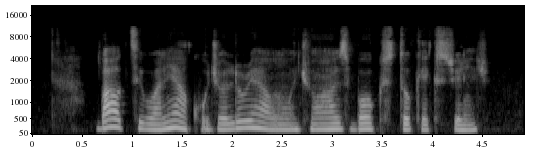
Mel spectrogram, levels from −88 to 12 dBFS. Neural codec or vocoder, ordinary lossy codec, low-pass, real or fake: codec, 24 kHz, 0.9 kbps, WavTokenizer, medium speech release version 2; none; 10.8 kHz; fake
